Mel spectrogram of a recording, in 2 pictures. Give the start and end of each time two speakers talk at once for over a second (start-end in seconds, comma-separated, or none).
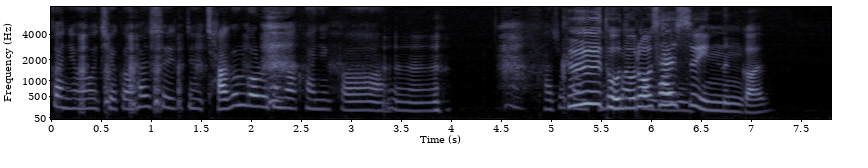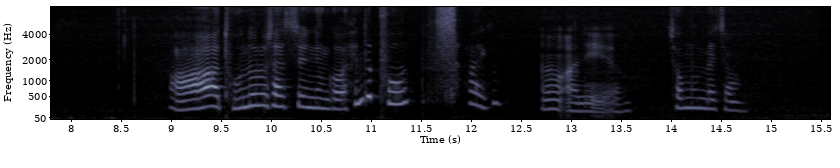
5.1-6.4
